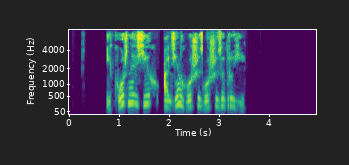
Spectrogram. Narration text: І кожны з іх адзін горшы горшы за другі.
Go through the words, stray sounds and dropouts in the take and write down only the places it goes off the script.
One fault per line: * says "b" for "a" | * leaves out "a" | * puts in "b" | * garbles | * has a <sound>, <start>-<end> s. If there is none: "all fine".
all fine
